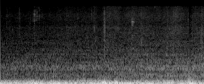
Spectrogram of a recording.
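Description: A Toyota pickup truck driving, heard as a steady, low engine and road rumble that stays even and fairly loud for the whole stretch, with no voices.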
